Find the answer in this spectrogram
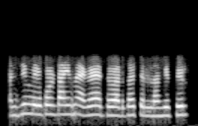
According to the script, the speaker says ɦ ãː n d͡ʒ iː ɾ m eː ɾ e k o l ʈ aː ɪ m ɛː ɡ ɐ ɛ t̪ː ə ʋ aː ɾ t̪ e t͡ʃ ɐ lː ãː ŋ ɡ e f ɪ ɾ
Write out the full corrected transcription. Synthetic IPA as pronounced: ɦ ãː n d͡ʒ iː m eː ɾ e k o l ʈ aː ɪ m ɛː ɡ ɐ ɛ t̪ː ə ʋ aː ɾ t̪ a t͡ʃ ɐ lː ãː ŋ ɡ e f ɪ ɾ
